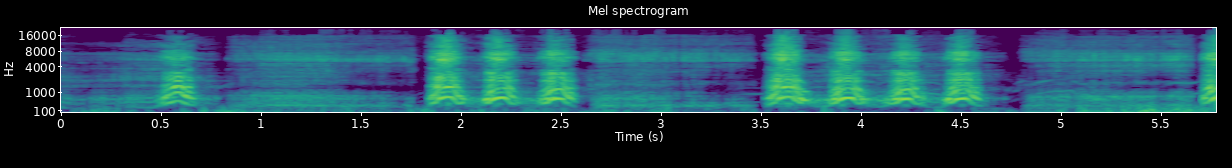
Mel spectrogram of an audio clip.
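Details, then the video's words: Wild dogs guarding their pups with strong, menacing barking: one lone bark, then two rapid bursts of three to four sharp barks each, separated by a short pause, with faint background rumble. "كلاب برّية تدافع عن صغارها بصوت نباح قوي ومرعب"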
